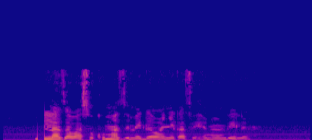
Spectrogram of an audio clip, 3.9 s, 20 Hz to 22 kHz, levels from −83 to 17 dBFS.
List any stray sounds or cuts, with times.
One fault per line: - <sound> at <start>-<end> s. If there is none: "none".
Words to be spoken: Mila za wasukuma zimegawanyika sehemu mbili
- dropout at 0.5-0.6 s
